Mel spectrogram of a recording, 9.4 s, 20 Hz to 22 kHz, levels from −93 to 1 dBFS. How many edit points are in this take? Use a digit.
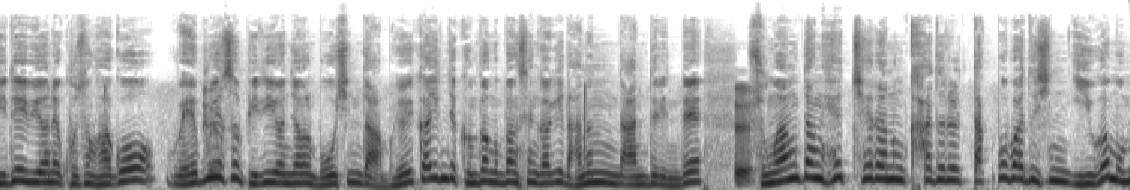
1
